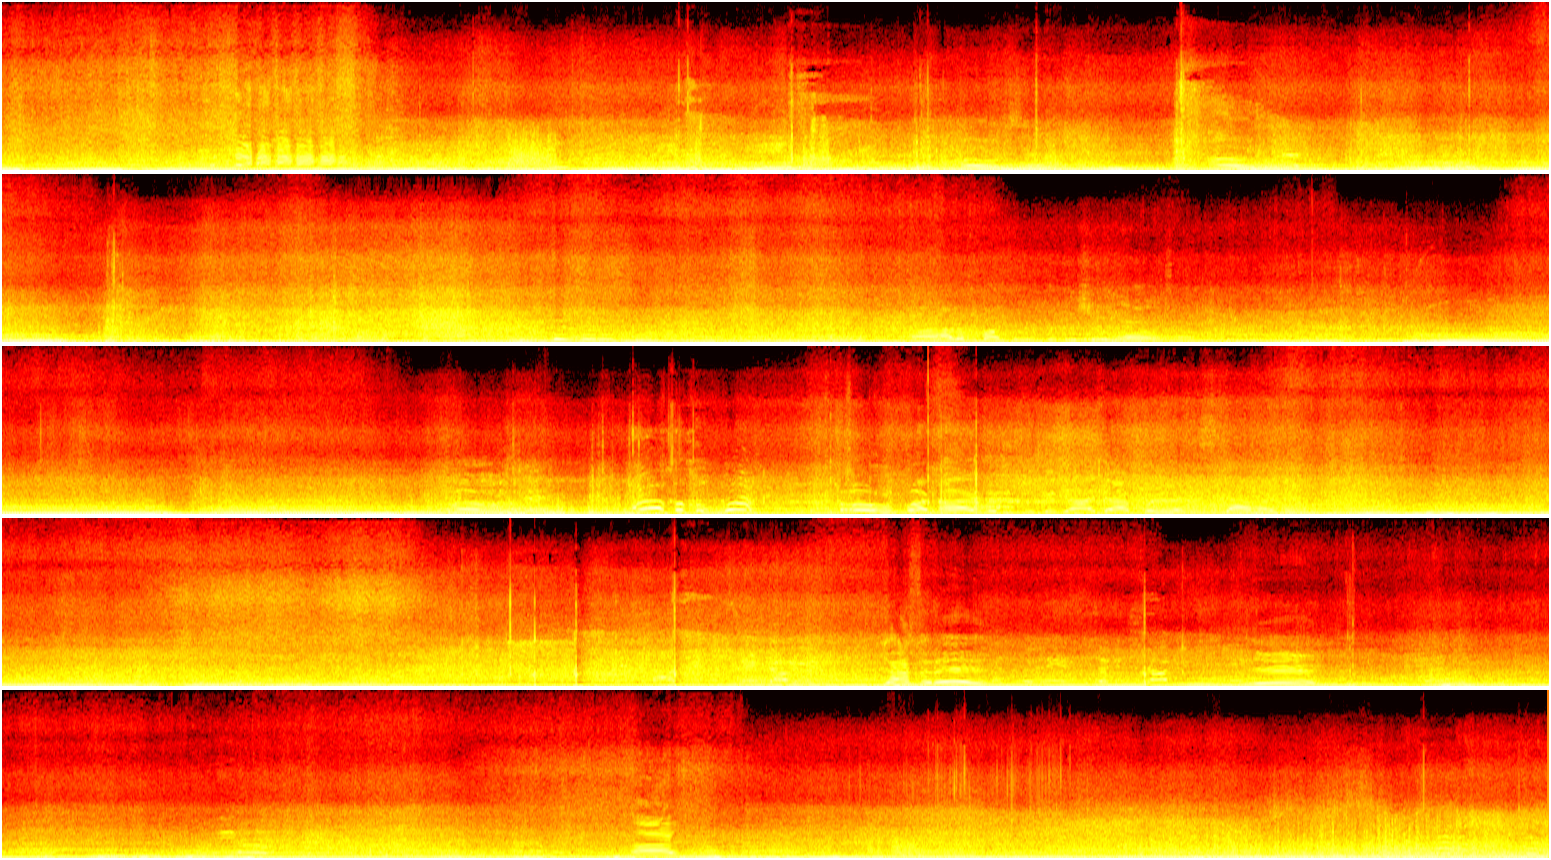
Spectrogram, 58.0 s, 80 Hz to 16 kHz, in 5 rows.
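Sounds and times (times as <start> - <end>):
jet ski engine running: 0.0 - 58.0
water splashing: 0.0 - 58.0
wind buffeting microphone: 24.4 - 58.0.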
